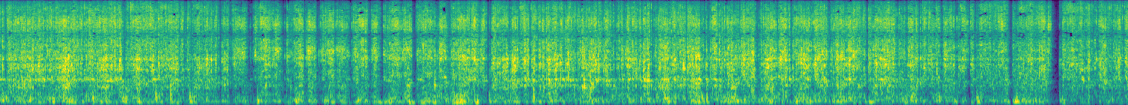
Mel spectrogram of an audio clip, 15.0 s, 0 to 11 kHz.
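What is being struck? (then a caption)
Coarse sandpaper sheet scratched with fingernails. A sheet of coarse 60-grit sandpaper, rolled into a cone, is scratched and tapped with long red nail tips. The result is a steady, dense, bright gritty scratching with faint quick ticks throughout and a brief near-silent dip just after 14 seconds.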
